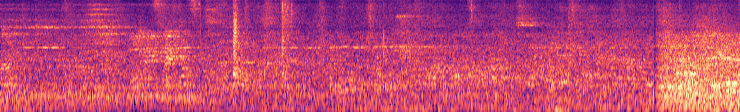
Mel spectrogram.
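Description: A New York subway train rumbles underground, a steady dense roar with faint metallic squeals, getting louder near the end, with a voice talking over it.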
